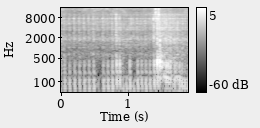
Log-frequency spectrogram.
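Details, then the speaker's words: Yamaha NMAX built to 63 bore-up (JBT block, RS8 head internals, new cams, valve springs): idle with fast even clicking from the crank end, because the CVT pulley is off pending crankshaft rethreading of stripped threads. "So ang click lang, 'di ba mga par? So yung naririnig yung ingay na yun dahil wala siyang pulley doon."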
